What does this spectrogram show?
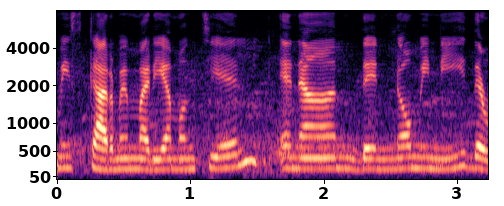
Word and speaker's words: Carmen Maria Montiel: Yeah, my name is Carmen Maria Montiel, and I'm the nominee, the Republican nominee for U.S.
